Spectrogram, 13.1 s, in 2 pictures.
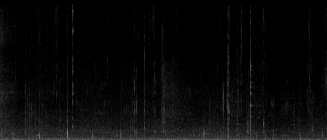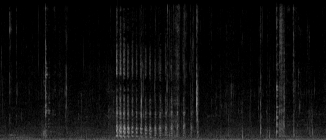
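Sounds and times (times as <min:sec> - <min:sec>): chewing: 0:00.5 - 0:08.4, 0:09.8 - 0:13.0.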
